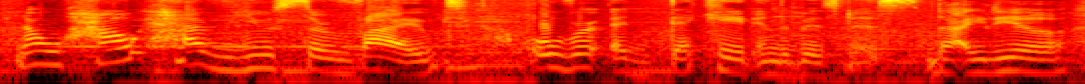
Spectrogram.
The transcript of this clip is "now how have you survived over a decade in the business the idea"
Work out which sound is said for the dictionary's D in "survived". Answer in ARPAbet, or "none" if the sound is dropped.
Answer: D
